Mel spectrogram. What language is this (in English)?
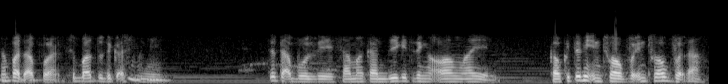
Malay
